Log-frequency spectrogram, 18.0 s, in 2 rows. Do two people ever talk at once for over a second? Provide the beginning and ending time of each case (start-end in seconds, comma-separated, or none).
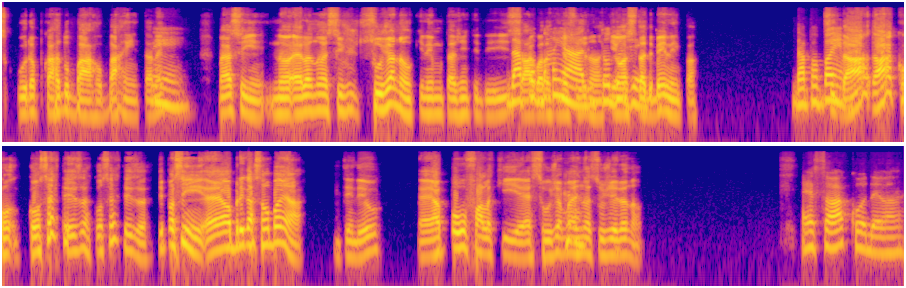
5.0-6.6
